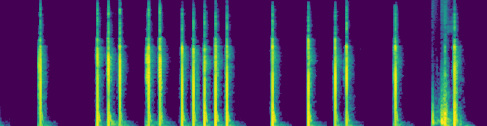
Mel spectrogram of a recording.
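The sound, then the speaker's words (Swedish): Roughly sixteen sharp, dry clicks recorded from a cut tomato plant, arriving singly and in quick irregular bursts like typewriter keys, ending with a rougher crackling cluster. Isolated, with no voices. “Så här låter då en tomat när den är uppskuren.”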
